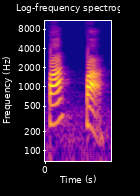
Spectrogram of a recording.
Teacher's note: labial porque eu utilizo o lábio superior eo inferior o Papa então eu utilizo os dois lábios e por isso que ele é bilabial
